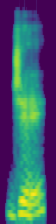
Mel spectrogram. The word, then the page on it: Ge: Indian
